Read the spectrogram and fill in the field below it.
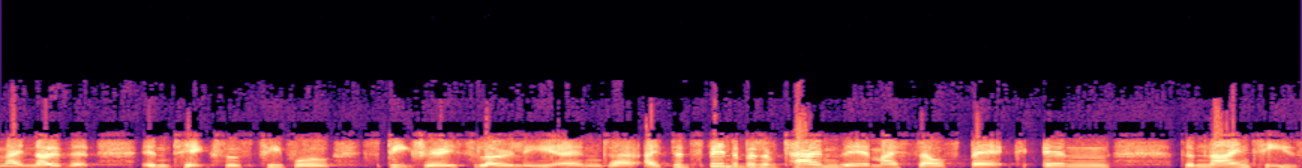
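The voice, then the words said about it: New Zealand accent. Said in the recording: “my weird Kiwi accent”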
